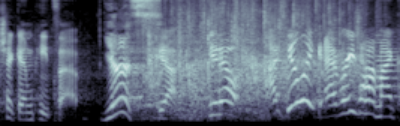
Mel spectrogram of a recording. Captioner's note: audience claps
